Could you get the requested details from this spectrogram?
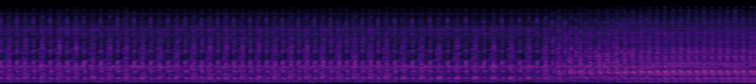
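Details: Model steam engine on bench, second steam test after steam chest modifications: rapid, uneven chuffing about three beats a second, rattling like a machine gun; improved but still rough exhaust beat.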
